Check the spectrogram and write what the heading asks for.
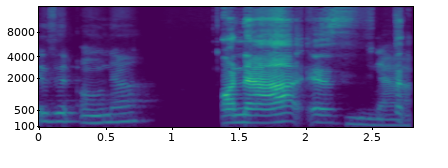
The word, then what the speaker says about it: Onah: I mean presence of rosaling Ona did I pronounce that correctly is it Ona Ona is the correct way but uh I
